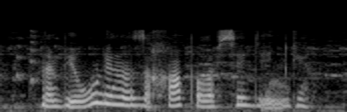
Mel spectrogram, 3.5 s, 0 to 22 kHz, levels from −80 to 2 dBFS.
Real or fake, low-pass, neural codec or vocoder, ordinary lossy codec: real; 7.2 kHz; none; none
